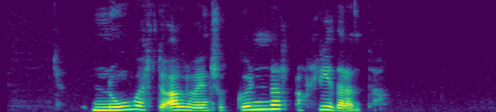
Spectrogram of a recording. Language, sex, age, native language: Icelandic, female, 20-29, Icelandic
